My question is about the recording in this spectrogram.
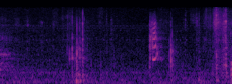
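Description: Faint, brief rubbing sounds of a clear stamp being wiped clean after inking: two short scrapes, about three quarters of a second and a second and a half in, in an otherwise quiet stretch.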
